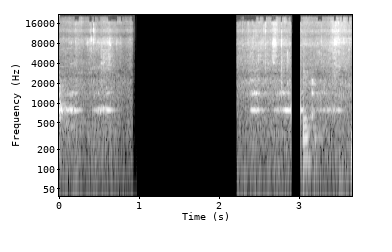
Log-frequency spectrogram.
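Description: Ginger and garlic sauté in hot sunflower oil for a noodle dish, giving a soft, steady sizzle and frying crackle that drops out into a long silence before returning.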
